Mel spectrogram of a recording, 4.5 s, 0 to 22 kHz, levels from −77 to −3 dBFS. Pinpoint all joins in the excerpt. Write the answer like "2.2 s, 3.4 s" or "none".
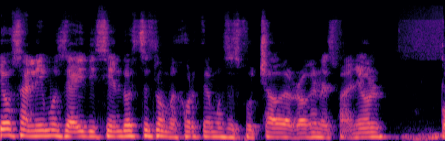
none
